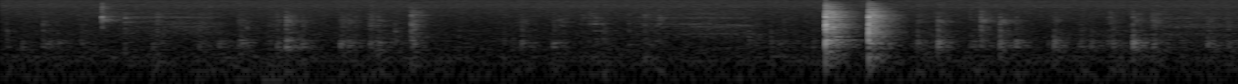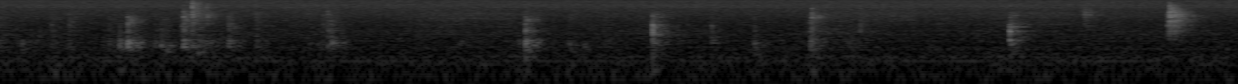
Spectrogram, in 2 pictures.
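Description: Small metallic clicks and taps from a precision screwdriver and tiny screws being worked into an opened Mac mini, with a louder double clack about four seconds in and scattered ticks after it.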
